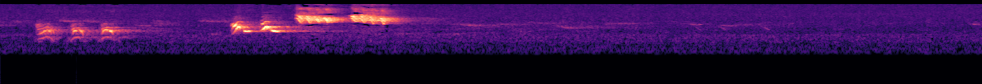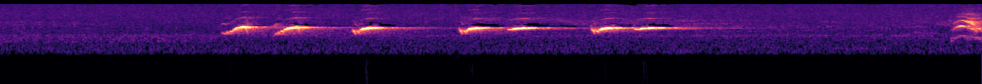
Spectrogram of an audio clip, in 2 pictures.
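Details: Male song thrush singing clear, varied phrases, repeating short phrases in the way typical of the species: a quick stuttered opening and high squeaky notes, then one short whistled phrase repeated five times in a row.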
